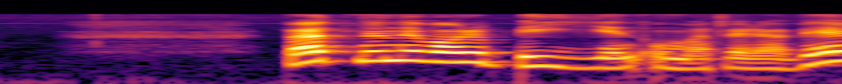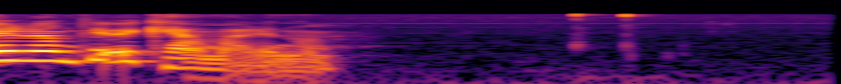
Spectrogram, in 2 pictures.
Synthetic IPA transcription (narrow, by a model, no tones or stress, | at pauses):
b̥œt̪nənəvɑːɾɔbiːənʔɔmat̪væːɾa̰veːɾand̪əɛkʰama̰ɾə̰nɔ̰m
